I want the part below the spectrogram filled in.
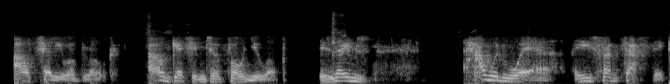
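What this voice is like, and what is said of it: Put-on Manchester accent. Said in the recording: “I've got the wrong accent there because I'm doing Manchester and Rod's from Yorkshire. But, you know, it's the closest I can do”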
